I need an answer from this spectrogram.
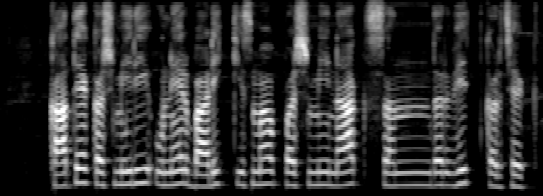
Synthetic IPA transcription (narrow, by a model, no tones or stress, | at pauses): kat̪ekəʃmiɾiʔuneɾbaɽikːisməpəʃminaksənd̪əɾbʱit̪̚kəɾt͡ʃʰek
